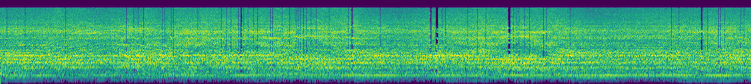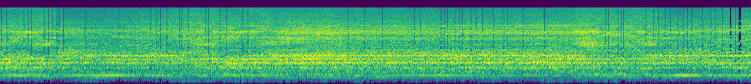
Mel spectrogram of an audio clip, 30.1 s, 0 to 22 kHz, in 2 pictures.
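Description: Hoover Elite 600 upright vacuum, a 6-amp motor with a nine-blade fan and a brush roll, running steadily while it is pushed back and forth over carpet. A constant motor hum and whine over air rush, with a low rumble that swells and fades every couple of seconds.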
